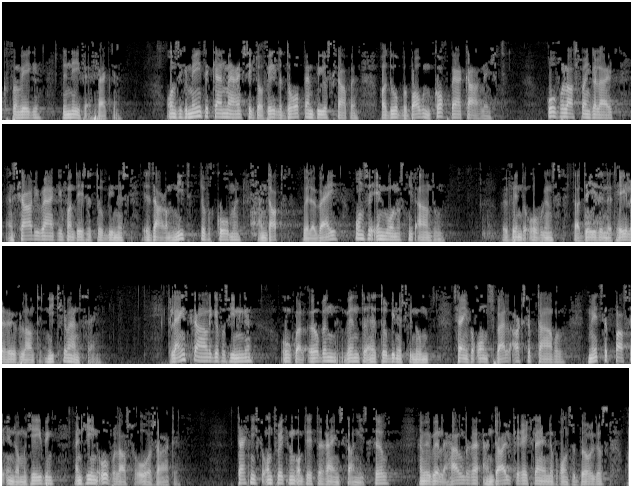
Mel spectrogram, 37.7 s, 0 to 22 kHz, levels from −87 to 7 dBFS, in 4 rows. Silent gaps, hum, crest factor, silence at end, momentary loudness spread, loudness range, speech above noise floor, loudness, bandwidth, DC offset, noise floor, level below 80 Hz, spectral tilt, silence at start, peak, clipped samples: none; none; 16 dB; 0.15 s; 9 LU; 2 LU; 38 dB; -20 LUFS; 5.8 kHz; under 0.1%; -57 dBFS; -36 dBFS; -6.5 dB/octave; 0 s; -4 dBFS; under 0.1%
